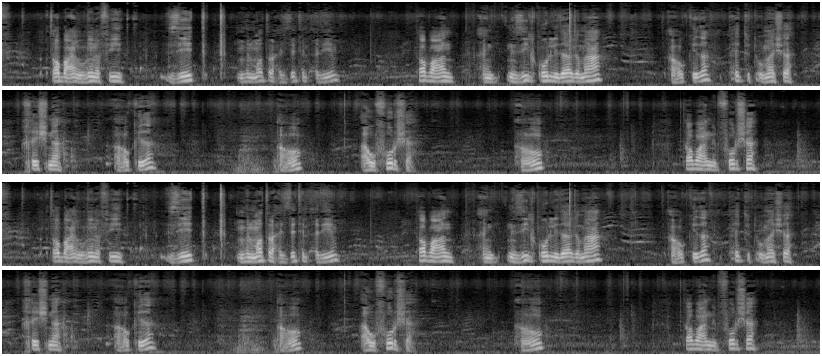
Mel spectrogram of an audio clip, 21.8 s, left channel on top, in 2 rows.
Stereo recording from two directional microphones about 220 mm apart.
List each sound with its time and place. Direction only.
0.6 s speech: 10° left (ahead or behind)
3.1 s speech: 20° right (ahead or behind)
5.5 s a man's voice: centre (ahead or behind)
14.6 s a man's voice: 5° left (ahead or behind)
17.7 s speech: 5° left (ahead or behind)
20.0 s speech: 5° left (ahead or behind)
